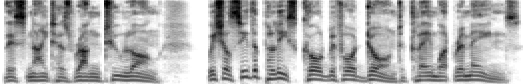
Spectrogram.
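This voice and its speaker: A man voicing a shrewd, commanding Victorian detective in a story, calm, grave and deliberate. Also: low-pitched, no room sound, studio quality, voice pushed up. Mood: grave, certain. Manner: terse, deliberate, authoritative.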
